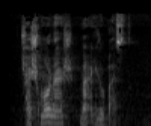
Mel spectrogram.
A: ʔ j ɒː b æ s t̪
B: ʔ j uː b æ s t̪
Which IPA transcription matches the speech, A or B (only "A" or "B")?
B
